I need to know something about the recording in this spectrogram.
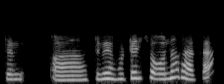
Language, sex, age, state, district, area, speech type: Marathi, female, 45-60, Maharashtra, Akola, urban, conversation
